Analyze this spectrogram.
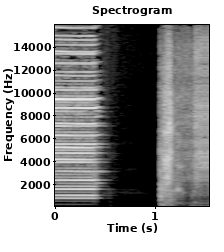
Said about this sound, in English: Do we have a Christmas bell? Here, no, a Christmas harmonica.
